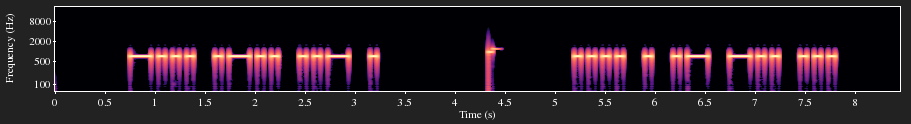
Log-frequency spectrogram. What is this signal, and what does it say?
Morse code, heard as a keyed tone, about 17 wpm, 700 Hz. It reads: BLUE HEADS
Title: Sentences from Top 1000 Words - Review Part 3 - New Word Drill - 17wpm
